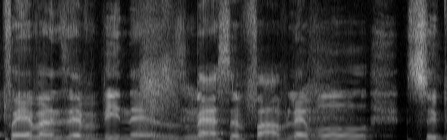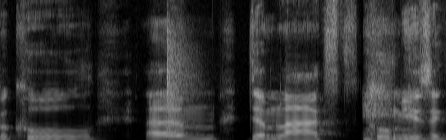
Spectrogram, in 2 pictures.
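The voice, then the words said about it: South African accent. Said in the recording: “here's my accent, South African”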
